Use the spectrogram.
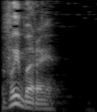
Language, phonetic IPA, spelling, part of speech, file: Russian, [ˈvɨbərɨ], выборы, noun, Ru-выборы.ogg
- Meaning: 1. election 2. nominative/accusative plural of вы́бор (výbor)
